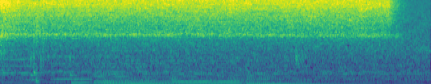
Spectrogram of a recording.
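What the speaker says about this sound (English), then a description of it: "I'm just going to blend this all in with a little bit of my Morphe setting spray." A continuous fine spray of Morphe makeup setting spray hisses steadily close by onto a face for several seconds, then cuts off abruptly near the end.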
